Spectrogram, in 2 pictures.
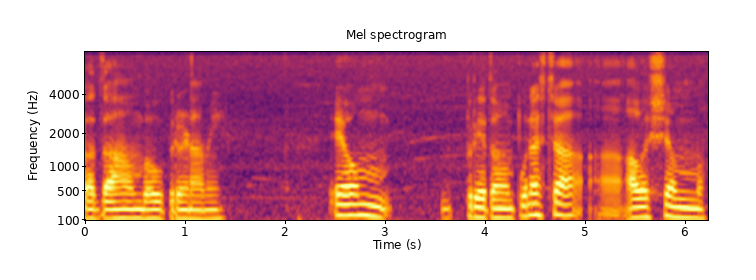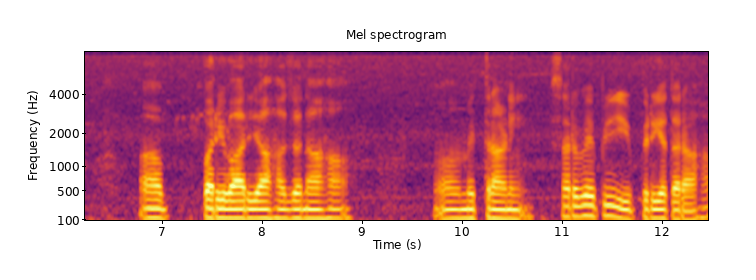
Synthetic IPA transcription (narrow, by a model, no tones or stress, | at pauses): ɐd͡zaːɦɐmbʱɐɦupɾiɳ̃aːmi | eːʋɐm | pɾijɐt̪ɐmpunɐst͡ʃaa̰ʋɐʃjɐm | pɐɾiʋaːɾjaːɦɐd͡ʒɐnaːɦɐ | mit̪ɾaːɳ̃i | sɐɾʋeːpipɾijɐt̪ɐɾaːɦɐ̆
